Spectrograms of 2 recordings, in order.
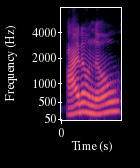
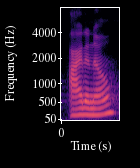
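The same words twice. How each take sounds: First: "I don't know" with the t sounded; three clear words, don't with its t; careful, unreduced "I don't know"; full form. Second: "I don't know" run together as I dunno; casual blended "I don't know"; reduction. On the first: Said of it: "sounds like". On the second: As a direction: drop the t, say "I dunno". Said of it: "These are called reductions". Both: Shown as a demonstration.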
